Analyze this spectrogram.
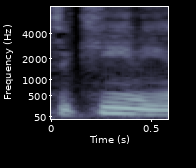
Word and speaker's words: Tacchini: Sergio Tacchini, I think it's pronounced Tacchini in Italian.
